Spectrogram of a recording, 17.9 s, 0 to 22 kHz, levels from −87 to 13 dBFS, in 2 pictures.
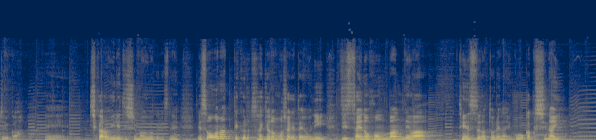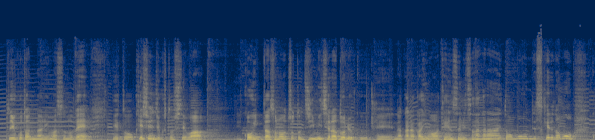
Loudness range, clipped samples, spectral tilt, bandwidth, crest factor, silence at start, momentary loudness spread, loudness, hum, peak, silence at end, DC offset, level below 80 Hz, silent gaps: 3 LU; under 0.1%; -5.5 dB/octave; 16 kHz; 18 dB; 0 s; 13 LU; -19 LUFS; none; 0 dBFS; 0 s; 2%; -40 dBFS; none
